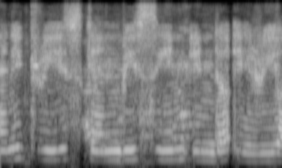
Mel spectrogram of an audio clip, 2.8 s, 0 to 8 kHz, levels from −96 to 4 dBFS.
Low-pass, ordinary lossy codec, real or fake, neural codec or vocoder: 7.2 kHz; none; real; none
